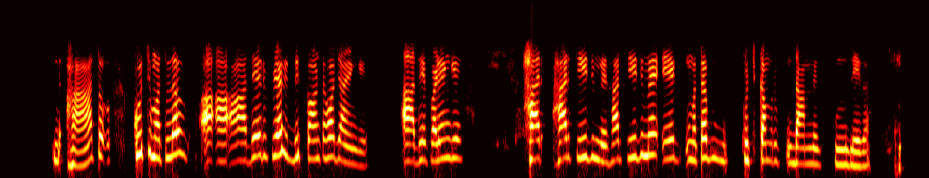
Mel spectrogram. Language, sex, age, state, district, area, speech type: Hindi, female, 45-60, Uttar Pradesh, Lucknow, rural, conversation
